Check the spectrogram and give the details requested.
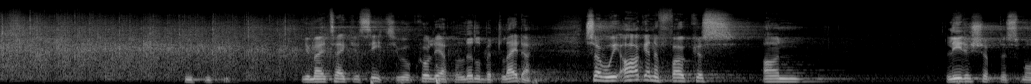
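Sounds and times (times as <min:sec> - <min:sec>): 
church congregation applauding: 0:00.0 - 0:03.8
speech: 0:01.8 - 0:08.2, 0:09.5 - 0:10.3.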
